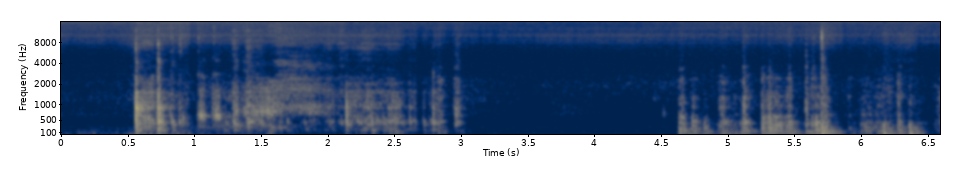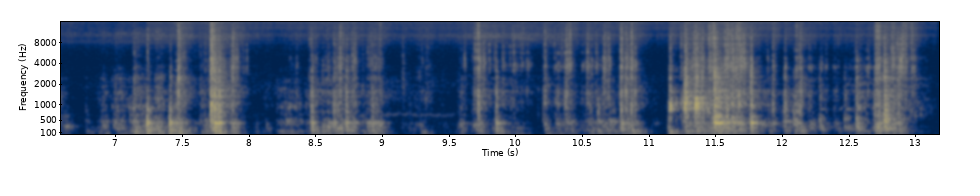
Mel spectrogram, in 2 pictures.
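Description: Irregular knocks, clatters and rustles of objects being handled close to the microphone, cutting out for about a second and a half around three seconds in before resuming as a quick run of knocks.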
